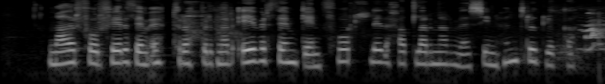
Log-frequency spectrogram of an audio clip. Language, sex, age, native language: Icelandic, female, 30-39, Icelandic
